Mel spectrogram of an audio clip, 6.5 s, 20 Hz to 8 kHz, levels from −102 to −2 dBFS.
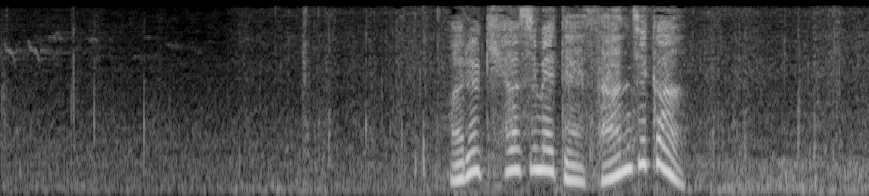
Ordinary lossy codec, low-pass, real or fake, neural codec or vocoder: MP3, 48 kbps; 7.2 kHz; fake; codec, 16 kHz, 16 kbps, FreqCodec, larger model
